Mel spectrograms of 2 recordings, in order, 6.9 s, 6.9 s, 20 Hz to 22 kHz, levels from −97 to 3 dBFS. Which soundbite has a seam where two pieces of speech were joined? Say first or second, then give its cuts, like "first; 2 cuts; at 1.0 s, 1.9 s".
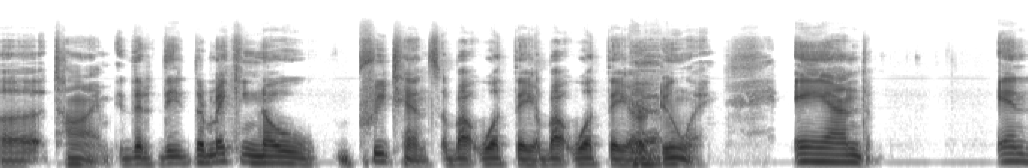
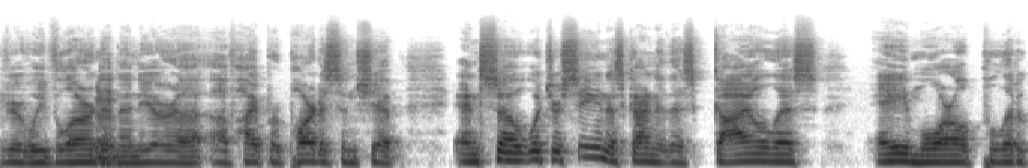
first; 1 cut; at 3.5 s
